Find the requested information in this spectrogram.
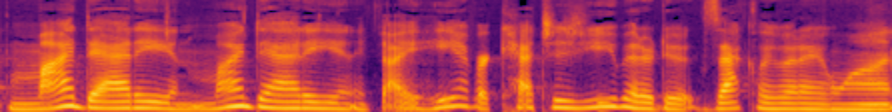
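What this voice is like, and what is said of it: Put-on Southern belle accent. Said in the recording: “they would want that Southern belle and I would throw the Southern accent”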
